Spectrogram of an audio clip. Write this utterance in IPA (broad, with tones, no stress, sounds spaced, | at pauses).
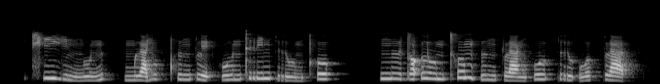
t͡ɕʰ iː˥˩ j i˨˩ n ŋ u˩˦ n | m ɯ˩˦ a̯ j u˦˥ k̚ pʰ ɯ˦˥ ŋ p l e˨˩ ʔ k w u˦˥ n t r i˥˩ n p r uː˩˦ m kʰ o˥˩ k̚ | ŋ ɯː˧ d ɔ˦˥ ʔ l uː˧ m tʰ o˥˩ m ʔ ɯ˧ ŋ k l a˩˦ ŋ k w u˦˥ ʔ p r u˨˩ ʔ w o˦˥ k̚ p l a˨˩ t̚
